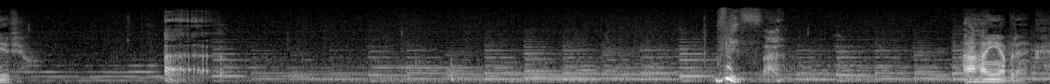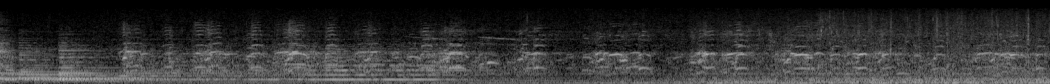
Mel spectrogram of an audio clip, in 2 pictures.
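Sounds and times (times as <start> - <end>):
geese honking in flight: 7.8 - 21.0.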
